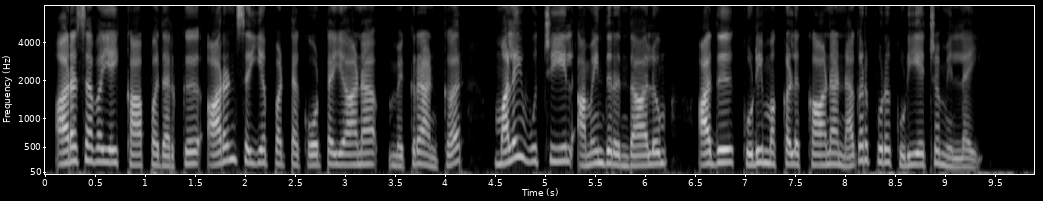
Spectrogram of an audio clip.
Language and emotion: Tamil, neutral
